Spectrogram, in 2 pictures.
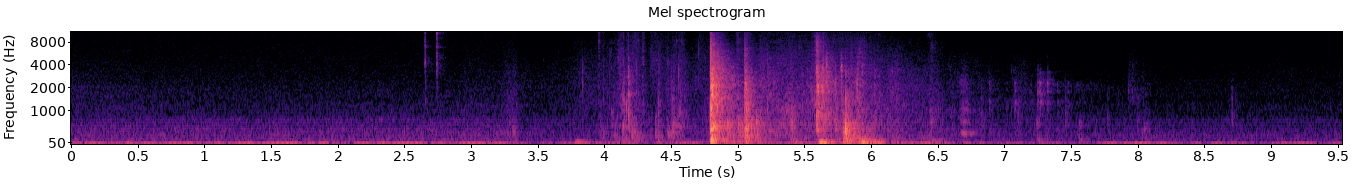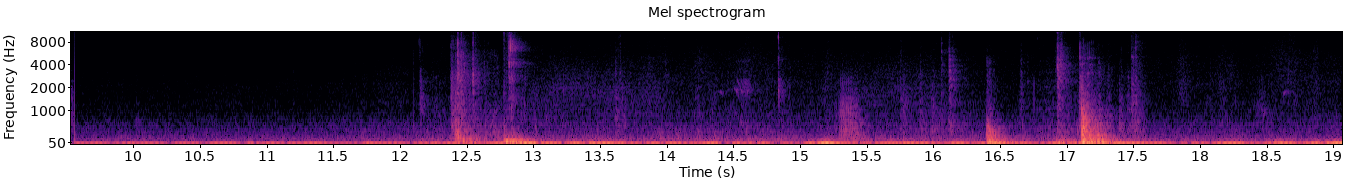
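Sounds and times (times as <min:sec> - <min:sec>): faint clicks: 0:02.6 - 0:02.9
knocks and rustling: 0:03.8 - 0:08.1.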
